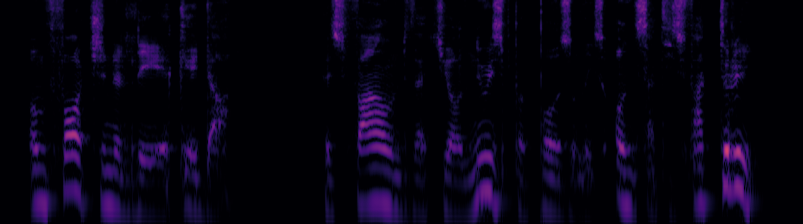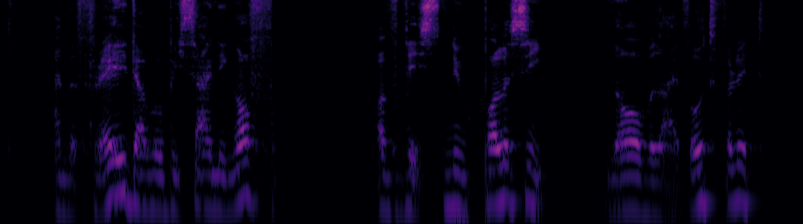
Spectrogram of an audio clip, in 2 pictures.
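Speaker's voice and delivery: put-on Japanese accent. Reading a caller's lines in a story: imitating a Japanese accent. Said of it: "You like my Japanese impression?".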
